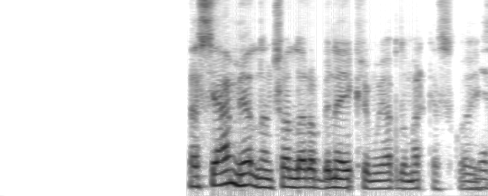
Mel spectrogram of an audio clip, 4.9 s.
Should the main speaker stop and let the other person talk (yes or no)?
yes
